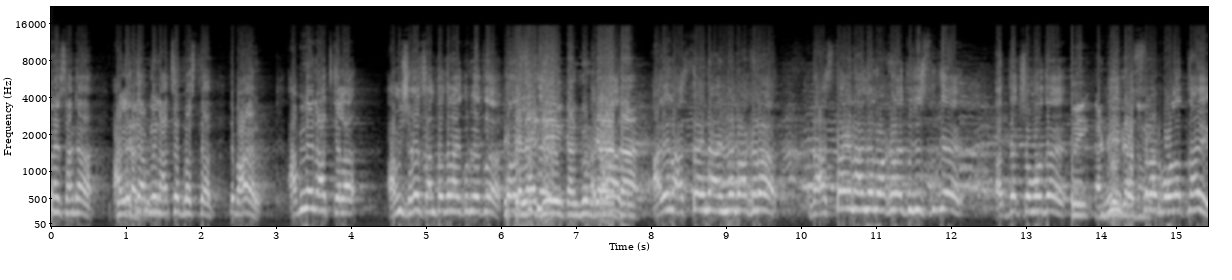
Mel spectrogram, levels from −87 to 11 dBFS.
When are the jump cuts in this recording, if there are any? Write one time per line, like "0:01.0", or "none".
0:03.0
0:06.0
0:13.6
